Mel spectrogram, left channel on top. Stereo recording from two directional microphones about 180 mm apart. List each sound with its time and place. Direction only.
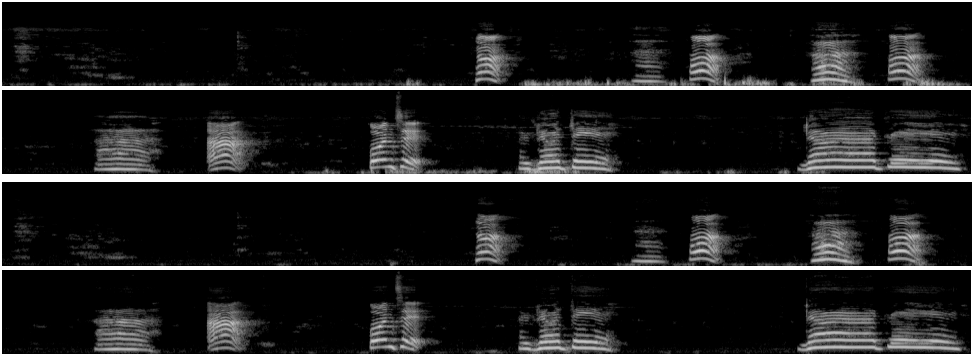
4.7 s speech: 5° left (ahead or behind)
6.3 s speech: 5° right (ahead or behind)
6.8 s speech: 5° left (ahead or behind)
8.0 s speech: 5° right (ahead or behind)
8.8 s speech: 10° left (ahead or behind)
10.6 s a sound: 5° right (ahead or behind)
11.7 s a sound: 20° left (ahead or behind)
13.3 s speech: 15° left (ahead or behind)
14.8 s speech: 5° right (ahead or behind)
17.7 s speech: 5° right (ahead or behind)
